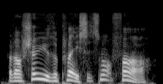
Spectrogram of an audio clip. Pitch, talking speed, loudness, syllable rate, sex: 170 Hz, 330 wpm, -17 LUFS, 7.0 syllables/s, male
